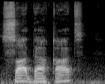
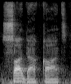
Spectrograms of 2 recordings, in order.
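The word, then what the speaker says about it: صدقات: So the fact that this word is pronounced one way 8 times, sadaqaat, and pronounced differently 1 time, there's a meaning in that.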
